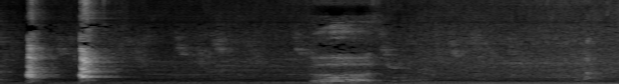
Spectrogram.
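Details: Roscoe, a pet dog, answers a math question with two short, sharp barks about half a second apart, followed by a man's voice praising him as a good boy over a low room hum.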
